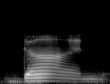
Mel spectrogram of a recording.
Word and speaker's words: dun: It means the tail end of a horse, and it's pronounced like you would say the word bun or fun or gun. Done.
